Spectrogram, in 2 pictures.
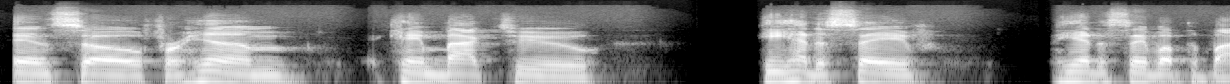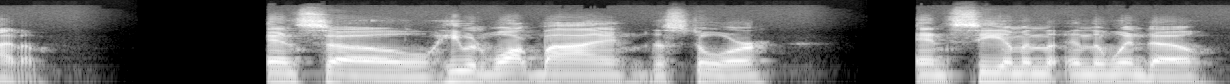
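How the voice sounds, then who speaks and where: A man born in El Salvador, a podcast guest telling his family's story in an earnest, measured way. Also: on the low side, fairly even intonation, clear, resonant tone. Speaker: guest, regional director. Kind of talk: storytelling interview.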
